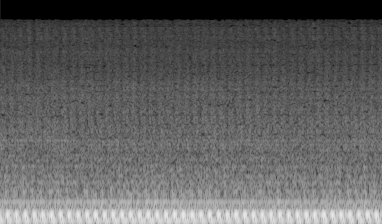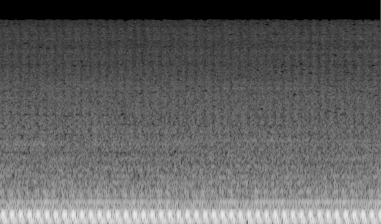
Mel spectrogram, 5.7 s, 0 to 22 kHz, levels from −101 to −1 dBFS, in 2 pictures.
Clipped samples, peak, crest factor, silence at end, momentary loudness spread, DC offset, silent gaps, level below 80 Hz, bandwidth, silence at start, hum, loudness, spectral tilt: under 0.1%; -8 dBFS; 10 dB; 0 s; 1 LU; under 0.1%; none; -24 dBFS; 9.6 kHz; 0 s; none; -20 LUFS; -8.5 dB/octave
